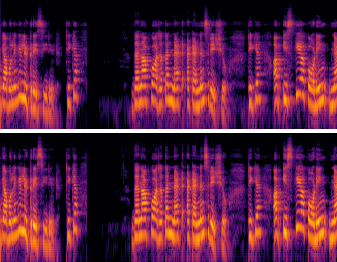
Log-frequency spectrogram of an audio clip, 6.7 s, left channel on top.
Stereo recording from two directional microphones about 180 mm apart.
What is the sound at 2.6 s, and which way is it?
Speech, 40° right (ahead or behind).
